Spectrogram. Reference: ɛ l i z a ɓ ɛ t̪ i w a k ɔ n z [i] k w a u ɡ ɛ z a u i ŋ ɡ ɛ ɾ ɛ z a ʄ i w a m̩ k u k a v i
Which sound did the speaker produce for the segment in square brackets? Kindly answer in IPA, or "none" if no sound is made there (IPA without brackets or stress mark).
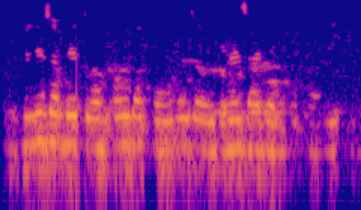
a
